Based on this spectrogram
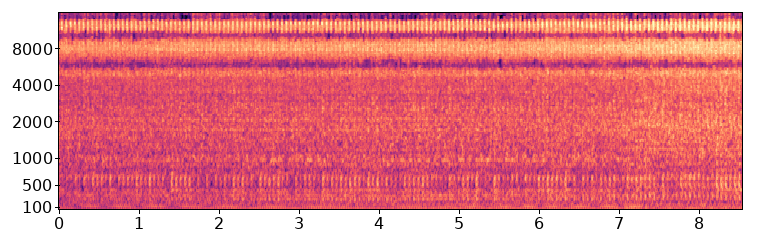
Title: Rod Knock? 1993 22RE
